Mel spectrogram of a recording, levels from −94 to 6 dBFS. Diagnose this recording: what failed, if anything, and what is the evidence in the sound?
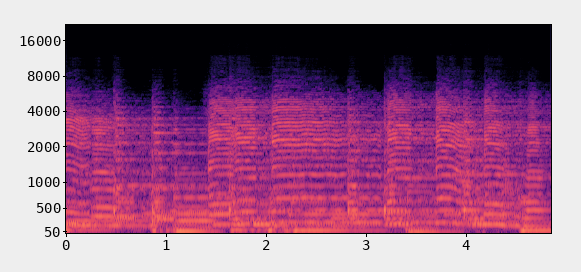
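Nothing failed here: every stage from capture to playback seems to have done its job, and there's nothing in the sound pointing to a problem anywhere along the chain.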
